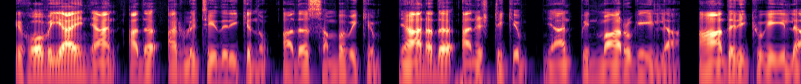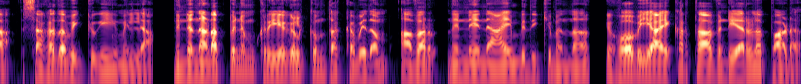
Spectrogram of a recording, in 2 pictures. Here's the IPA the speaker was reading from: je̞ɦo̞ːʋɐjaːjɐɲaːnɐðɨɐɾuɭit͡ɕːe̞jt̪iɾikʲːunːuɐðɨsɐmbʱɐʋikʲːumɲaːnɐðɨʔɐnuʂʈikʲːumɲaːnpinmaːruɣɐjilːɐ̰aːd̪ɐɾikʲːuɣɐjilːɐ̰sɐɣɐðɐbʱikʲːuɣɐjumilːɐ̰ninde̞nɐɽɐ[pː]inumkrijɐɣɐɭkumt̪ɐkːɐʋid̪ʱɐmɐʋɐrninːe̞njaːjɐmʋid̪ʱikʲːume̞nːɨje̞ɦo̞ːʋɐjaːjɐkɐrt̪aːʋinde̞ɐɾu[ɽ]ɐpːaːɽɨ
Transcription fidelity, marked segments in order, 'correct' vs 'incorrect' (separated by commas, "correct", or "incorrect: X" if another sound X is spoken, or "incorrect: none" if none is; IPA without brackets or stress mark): correct, incorrect: ɭ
